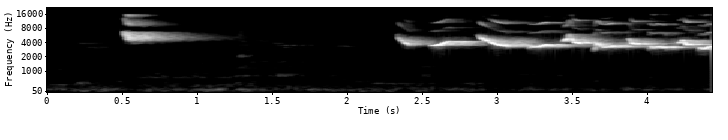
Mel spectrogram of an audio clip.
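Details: Captive ultramarine grosbeak of the Paraná type singing: one loud falling whistle, a two-second pause, then a long rich warble of quick slurred notes stepping up and down, recorded with almost no background noise.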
